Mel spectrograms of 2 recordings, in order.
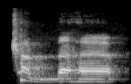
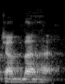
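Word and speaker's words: छन्दः: It is not chandah. It is chandah. Again, visarga will follow what the previous syllable is. If it is da, it becomes ha. If it is ya, it becomes yaha. If it is yo, it becomes yoho.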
